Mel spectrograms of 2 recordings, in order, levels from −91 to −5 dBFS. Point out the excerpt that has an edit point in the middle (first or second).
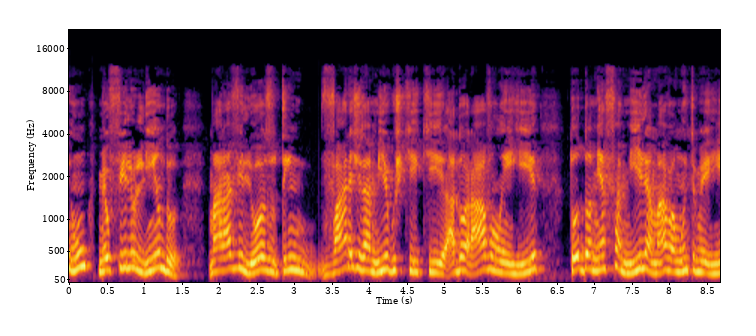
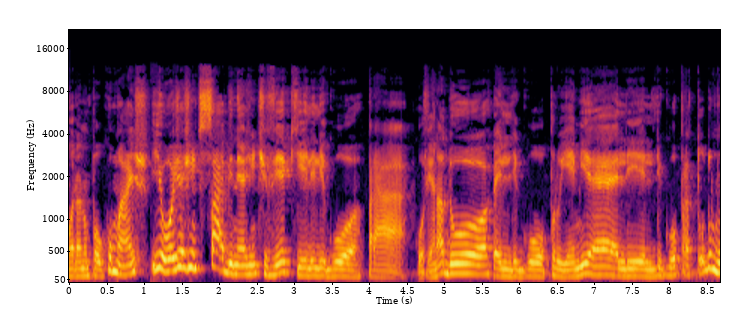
second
